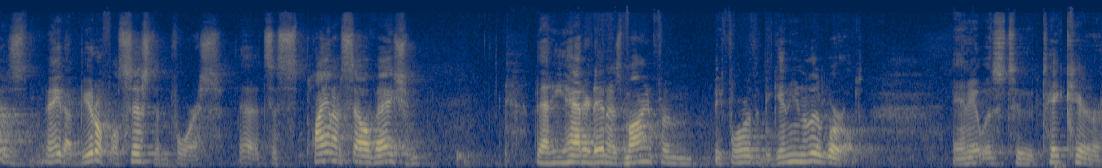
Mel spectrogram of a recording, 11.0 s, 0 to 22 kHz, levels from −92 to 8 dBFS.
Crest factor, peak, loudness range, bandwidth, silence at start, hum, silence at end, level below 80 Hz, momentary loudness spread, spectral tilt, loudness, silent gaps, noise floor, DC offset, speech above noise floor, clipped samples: 22 dB; -8 dBFS; 5 LU; 17.5 kHz; 0 s; none; 0 s; -68 dBFS; 17 LU; -4.5 dB/octave; -30 LUFS; none; -55 dBFS; under 0.1%; 25 dB; under 0.1%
